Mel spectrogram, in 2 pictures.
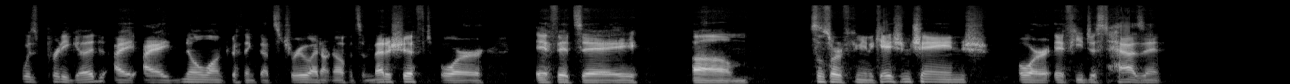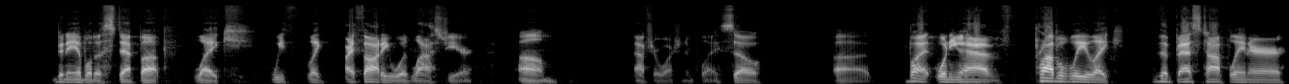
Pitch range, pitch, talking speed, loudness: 95-120 Hz, 105 Hz, 150 wpm, -21 LUFS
